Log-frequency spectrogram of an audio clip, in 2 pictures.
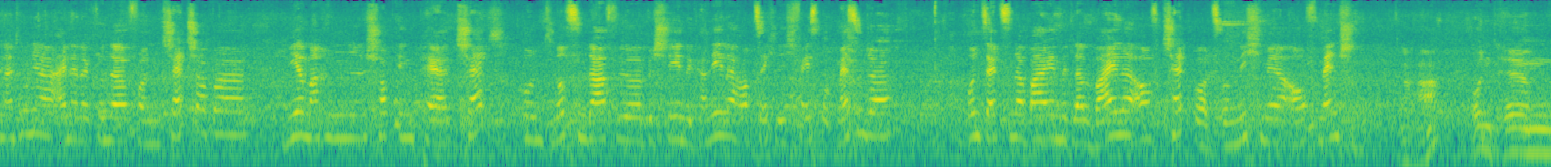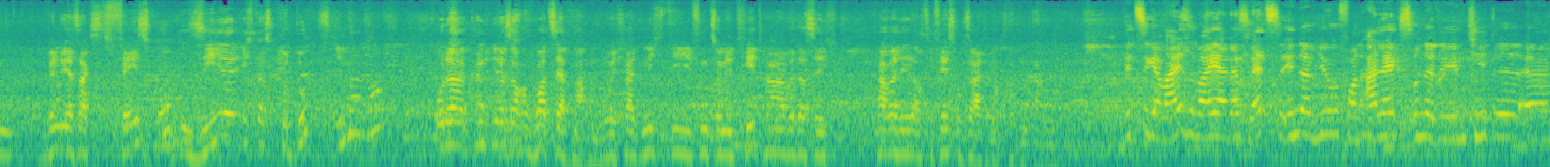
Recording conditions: background noise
